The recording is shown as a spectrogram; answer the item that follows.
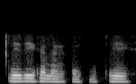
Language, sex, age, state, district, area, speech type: Hindi, male, 18-30, Bihar, Muzaffarpur, rural, conversation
